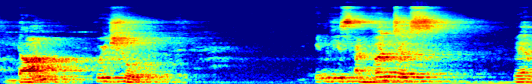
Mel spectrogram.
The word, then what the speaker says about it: Don Quixote: How to pronounce? Don Quixote.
